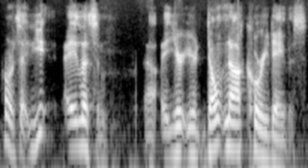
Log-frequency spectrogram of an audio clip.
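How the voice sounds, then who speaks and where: A man's voice: mid-range voice, expressive, moderate pace, no room sound, muffled recording. Teasing, argumentative man on a remote podcast. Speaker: podcast co-host. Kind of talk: casual fantasy football chat. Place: home, recording remotely. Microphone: remote call mic.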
